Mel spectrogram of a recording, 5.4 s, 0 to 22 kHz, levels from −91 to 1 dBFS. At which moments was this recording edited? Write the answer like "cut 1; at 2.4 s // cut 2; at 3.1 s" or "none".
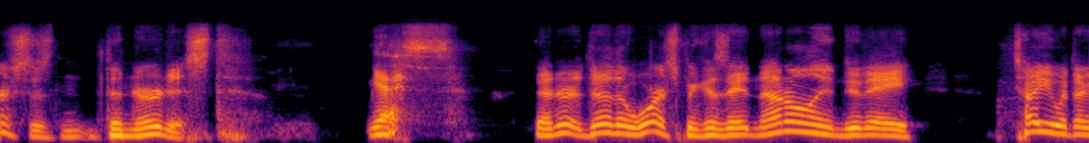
none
